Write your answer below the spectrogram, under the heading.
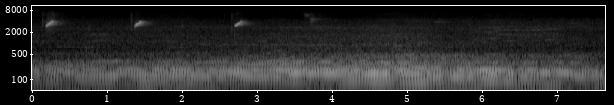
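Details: A wild olive-backed tailorbird stops by: three sharp, high chirping notes about a second apart, each a quick downward flick, then quiet, over a steady low rumble of passing traffic.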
